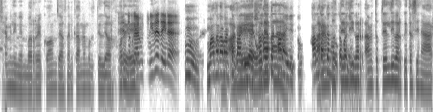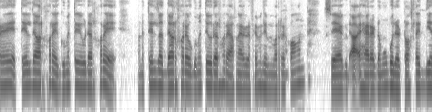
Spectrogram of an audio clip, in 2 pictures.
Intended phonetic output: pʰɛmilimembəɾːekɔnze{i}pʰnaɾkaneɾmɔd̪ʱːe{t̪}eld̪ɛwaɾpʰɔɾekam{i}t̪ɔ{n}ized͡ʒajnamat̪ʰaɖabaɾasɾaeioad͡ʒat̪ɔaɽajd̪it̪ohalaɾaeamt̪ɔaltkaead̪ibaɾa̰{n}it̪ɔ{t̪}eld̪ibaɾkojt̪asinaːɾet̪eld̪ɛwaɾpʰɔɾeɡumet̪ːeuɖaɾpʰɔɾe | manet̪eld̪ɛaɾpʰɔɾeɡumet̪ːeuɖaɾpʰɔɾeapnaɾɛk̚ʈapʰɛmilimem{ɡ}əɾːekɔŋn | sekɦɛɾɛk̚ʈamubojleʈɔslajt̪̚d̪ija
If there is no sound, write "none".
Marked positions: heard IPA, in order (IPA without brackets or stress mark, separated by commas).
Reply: a, t̪, i, n, m, t̪, b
